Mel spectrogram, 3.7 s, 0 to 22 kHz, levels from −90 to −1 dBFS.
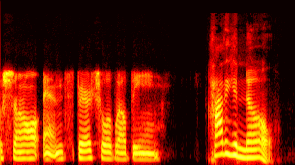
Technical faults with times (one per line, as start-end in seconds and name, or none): none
